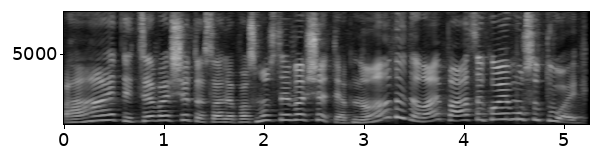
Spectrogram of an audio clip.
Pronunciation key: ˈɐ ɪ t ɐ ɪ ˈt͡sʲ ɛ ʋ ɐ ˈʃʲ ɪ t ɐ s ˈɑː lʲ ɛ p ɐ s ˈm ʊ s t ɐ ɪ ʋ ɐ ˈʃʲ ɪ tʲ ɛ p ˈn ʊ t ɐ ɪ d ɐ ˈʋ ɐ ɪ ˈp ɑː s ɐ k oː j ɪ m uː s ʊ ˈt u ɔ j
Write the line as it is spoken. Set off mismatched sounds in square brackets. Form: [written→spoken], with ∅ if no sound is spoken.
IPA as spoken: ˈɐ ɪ t ɐ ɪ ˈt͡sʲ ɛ ʋ ɐ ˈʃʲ ɪ t ɐ s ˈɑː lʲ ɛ p ɐ s ˈm ʊ s t ɐ ɪ ʋ ɐ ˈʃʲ ɪ tʲ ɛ p ˈn ʊ t ɐ ɪ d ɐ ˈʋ ɐ ɪ ˈp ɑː s ɐ k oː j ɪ m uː s ʊ ˈt u ɔ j

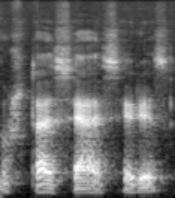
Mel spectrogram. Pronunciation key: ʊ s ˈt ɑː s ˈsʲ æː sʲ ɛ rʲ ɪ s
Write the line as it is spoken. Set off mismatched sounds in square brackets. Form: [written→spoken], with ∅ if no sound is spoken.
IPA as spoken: ʊ [s→ʃ] ˈt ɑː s ˈsʲ æː sʲ ɛ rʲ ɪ s

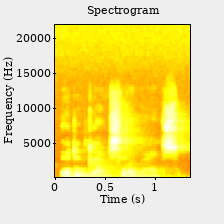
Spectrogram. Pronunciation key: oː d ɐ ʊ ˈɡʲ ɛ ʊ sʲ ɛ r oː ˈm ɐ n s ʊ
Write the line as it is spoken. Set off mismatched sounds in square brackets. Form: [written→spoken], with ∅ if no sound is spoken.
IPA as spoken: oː d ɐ ʊ ˈɡʲ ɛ ʊ sʲ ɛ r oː ˈm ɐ n s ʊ

